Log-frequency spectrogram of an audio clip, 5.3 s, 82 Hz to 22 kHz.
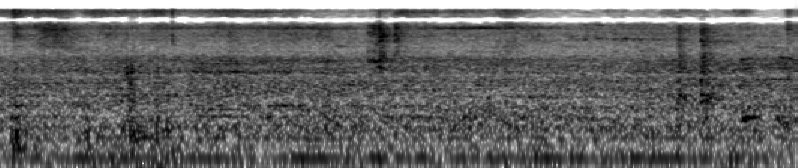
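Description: Alstom R160A subway train on the New York L line running along the track, heard from inside the car: a steady rumble of wheels on rail with a constant low hum from the traction motors.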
